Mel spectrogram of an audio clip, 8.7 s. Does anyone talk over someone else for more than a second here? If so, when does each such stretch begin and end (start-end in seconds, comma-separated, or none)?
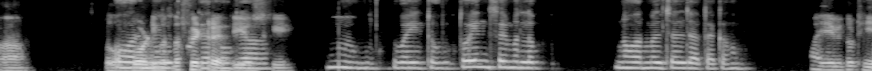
1.1-2.5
